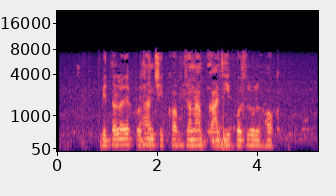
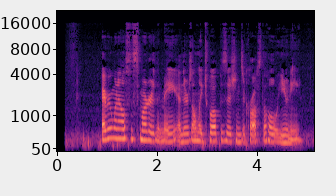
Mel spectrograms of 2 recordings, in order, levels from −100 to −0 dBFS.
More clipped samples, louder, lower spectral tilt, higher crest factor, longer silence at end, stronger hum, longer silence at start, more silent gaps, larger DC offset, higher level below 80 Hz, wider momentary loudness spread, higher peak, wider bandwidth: neither; first, -20 LUFS vs -31 LUFS; about the same, -4 dB/octave vs -5 dB/octave; about the same, 20 dB vs 18 dB; about the same, 0.25 s vs 0.25 s; neither; first, 0.4 s vs 0.15 s; neither; neither; first, -50 dBFS vs -74 dBFS; about the same, 8 LU vs 7 LU; first, -2 dBFS vs -12 dBFS; second, 8.2 kHz vs 16 kHz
